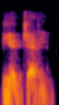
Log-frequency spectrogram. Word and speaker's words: Biagetti: It's just Biaghetti. Oh, see, I'm Italian and I should know that. So shame on me. It's a hard G sound there. Just like the word jetty.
